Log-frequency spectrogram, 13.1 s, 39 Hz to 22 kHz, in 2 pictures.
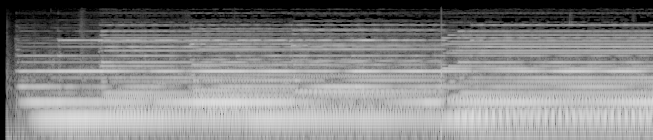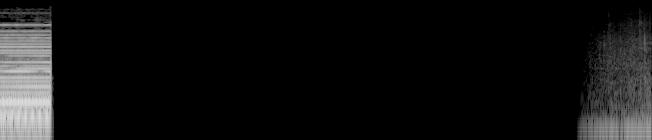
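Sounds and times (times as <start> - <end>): organ chords: 0.1 - 7.1.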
